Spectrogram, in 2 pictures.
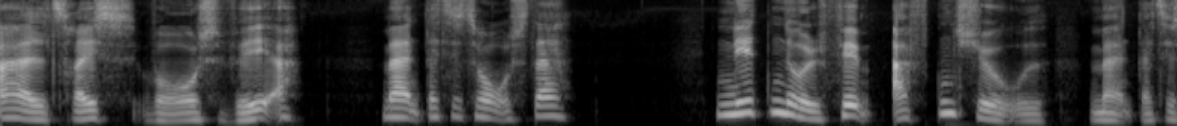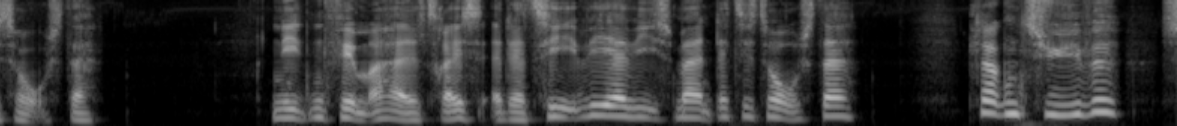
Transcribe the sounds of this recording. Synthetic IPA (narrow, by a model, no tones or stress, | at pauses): hælt͡sʰʁasʋɒːsʋæɐ̰ | mæn̰d̥æt͡sʰe̝t͡sʰɒ̰ːsd̥æ | ne̝d̥n̩ːɔ̽lfem̰ʔɑfd̥n̩ɕɔʊ̰ð̞̩ˠ | mæn̰d̥æt͡sʰe̝t͡sʰɒ̰ːsd̥æ | ne̝d̥n̩fem̰ɒ̽ɦælt͡sʰʁasæɐd̥æt͡sʰe̝ːʋe̝̰ːæʋḭːsmæn̰d̥æt͡sʰe̝lt͡sʰɒ̰ːsd̥æ | kʰlɒ̽ɡ̥n̩t͡sʰyːʋə | s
